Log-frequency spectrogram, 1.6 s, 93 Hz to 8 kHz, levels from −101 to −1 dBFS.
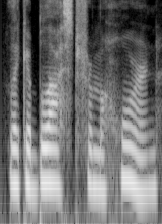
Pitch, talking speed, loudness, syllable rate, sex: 195 Hz, 220 wpm, -18 LUFS, 4.2 syllables/s, female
